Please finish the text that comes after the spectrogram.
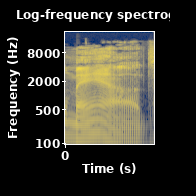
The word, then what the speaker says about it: mad: 엄청 화를 냈다면 go mad, okay? mad. A가 애 발음 나면 정말 깊죠? 여러분 구강 저 입 안쪽까지 해서 난다 생각하시면 되죠.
